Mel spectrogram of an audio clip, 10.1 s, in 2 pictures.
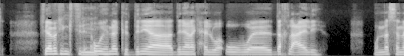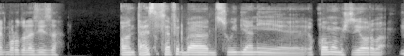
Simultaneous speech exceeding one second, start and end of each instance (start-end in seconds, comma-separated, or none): none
